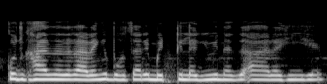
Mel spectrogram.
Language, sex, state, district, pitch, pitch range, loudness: Hindi, female, Madhya Pradesh, Bhopal, 220 Hz, 215-225 Hz, -12 LUFS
